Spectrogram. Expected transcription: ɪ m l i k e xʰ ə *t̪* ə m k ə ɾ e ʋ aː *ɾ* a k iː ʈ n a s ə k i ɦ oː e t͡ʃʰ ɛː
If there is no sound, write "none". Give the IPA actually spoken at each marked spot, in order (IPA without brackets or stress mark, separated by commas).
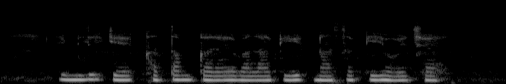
t̪, l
